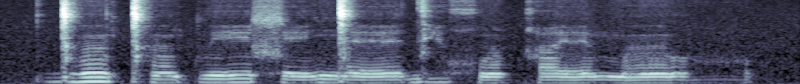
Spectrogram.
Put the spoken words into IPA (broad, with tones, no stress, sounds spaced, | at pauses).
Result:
ɡ͡ǀ ɐ̃ː˥ ǀʰ ɐ̃˨ tʷ eː˨˦ ɬ e˨˩˦ ŋ͡ǀ ɛː˨˩˦ d e̤˥ χʷ ɐ̃˨ qʰ ɛː˨˩˦ m ɐ̃ː˨˦ l ɔ̤˧˥˧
